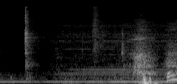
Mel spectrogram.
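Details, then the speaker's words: Vintage Coke machine after repair of breaker-tripping fault, thermostat set about 4: compressor and fan start with steady low hum, no clicking or tripping; cooling unit runs normally, refrigerant heard surging. "the compressor has started probably set this at about 4 so yeah looks like we got it fixed"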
